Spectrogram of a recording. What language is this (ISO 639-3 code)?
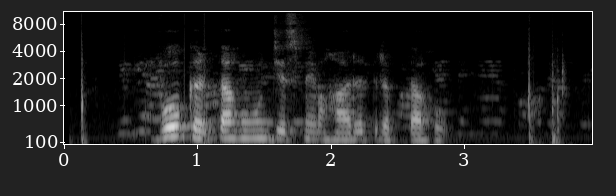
urd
